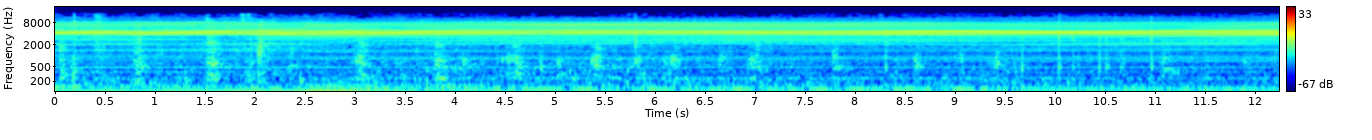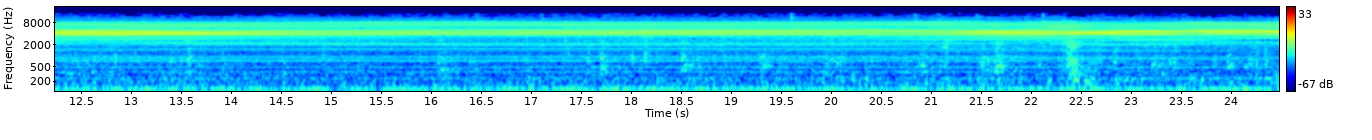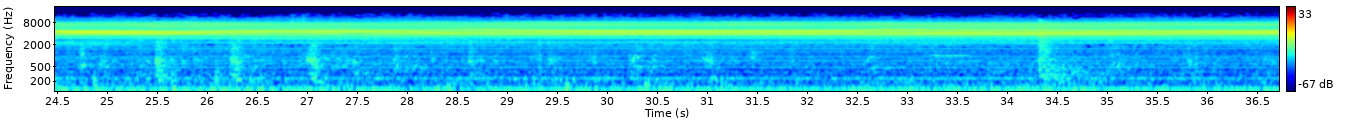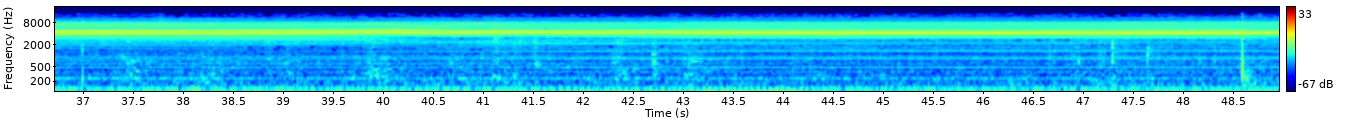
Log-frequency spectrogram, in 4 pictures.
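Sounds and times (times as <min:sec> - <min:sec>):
electrical buzz and hum: 0:00.0 - 0:48.9.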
